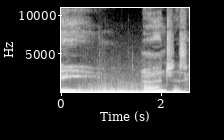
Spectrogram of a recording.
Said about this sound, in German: Naja, Regen. Ewig grau. Müssen Sie sich das anhören?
